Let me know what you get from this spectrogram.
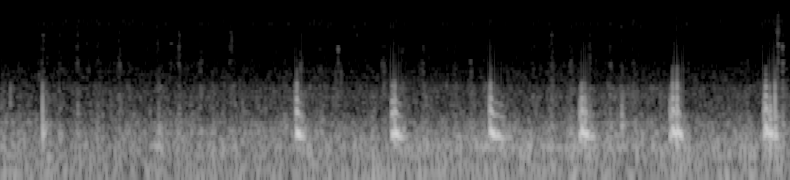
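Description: Raspy, rattling breaths from a guinea pig come in a steady rhythm, roughly one per second. Each breath is a short, low, grating burst in a quiet indoor setting.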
